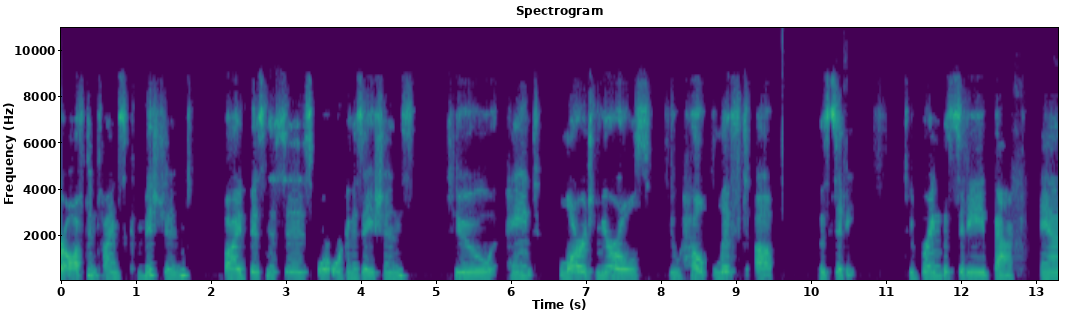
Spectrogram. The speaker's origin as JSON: {"language": "English", "town": "Wichita", "region": "Kansas", "country": "United States", "tie": "born or raised there", "said": "we grew up in Wichita, Kansas"}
